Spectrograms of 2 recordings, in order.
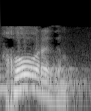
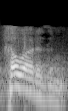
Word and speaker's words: خوارزم: فحتى يفرقوا حتى ما يقرأها الإنسان خورزم، خو بالواو العربية، يضعون بعد الواو ألفا تكتب ولا تلفظ، بمعنى انتبه هذه خورزم. بيجي واحد غشيم مثل حكايتي شو بيقرأها؟ خوارزم. وبيقول لك العلامة الخوارزمي، لك يا عمي ما في خوارزم بالدنيا، في ايش؟ خورزم وخورزمي.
